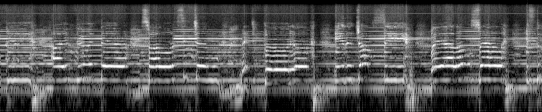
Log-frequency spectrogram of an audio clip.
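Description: Solo guitar played live, a strummed chord figure repeating without a break.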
